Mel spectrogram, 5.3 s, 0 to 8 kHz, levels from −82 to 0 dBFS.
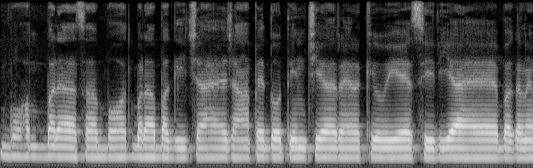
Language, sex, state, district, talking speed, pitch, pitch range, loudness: Hindi, male, Bihar, West Champaran, 225 wpm, 125 Hz, 125-130 Hz, -16 LUFS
